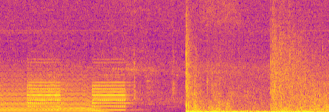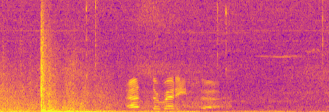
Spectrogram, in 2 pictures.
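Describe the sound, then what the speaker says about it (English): Tank cannon fire in the Wargame Airland Battle video game: a sharp booming shot followed by a second loud blast a couple of seconds later, each with rumbling decay. Synthetic tones and chirps sound around them, and a voice talks. "So we'll just try and pull off a quick shot at him."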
